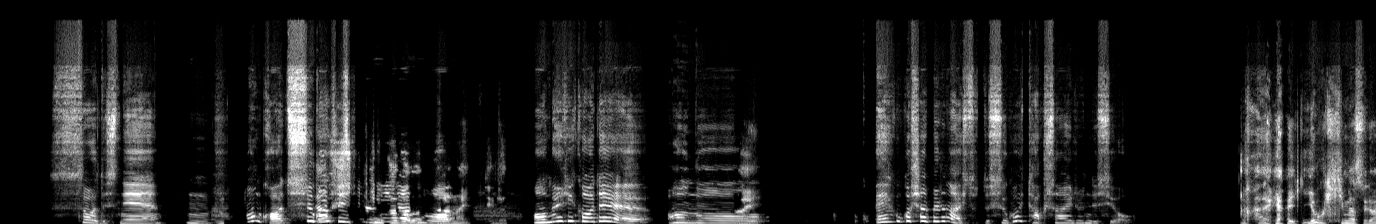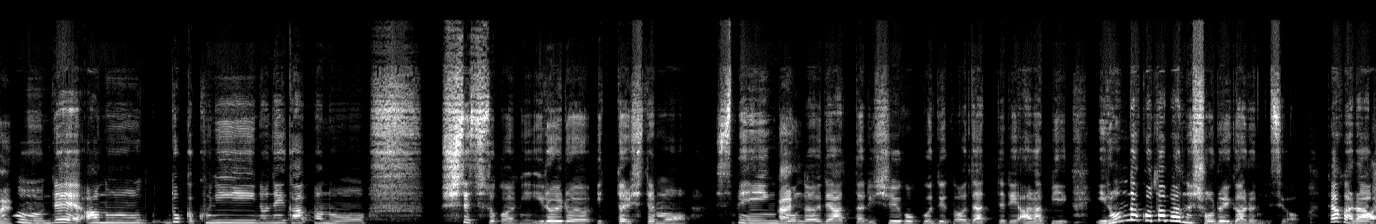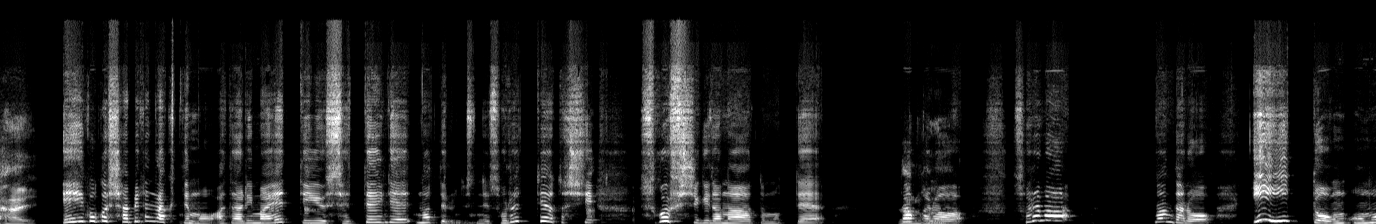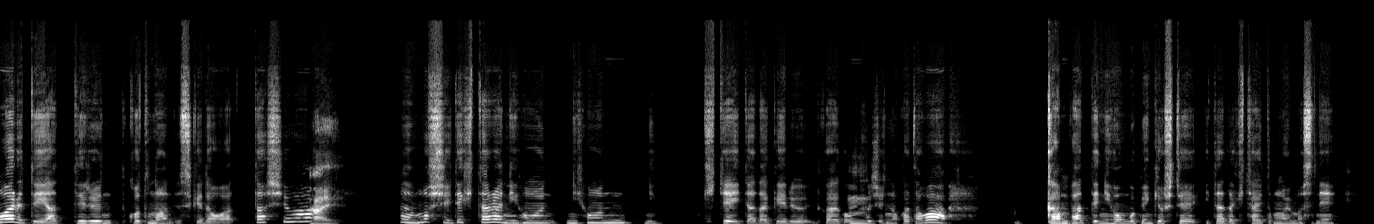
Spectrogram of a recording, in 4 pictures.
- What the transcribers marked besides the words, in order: other background noise; laughing while speaking: "あ、はい はい、よく聞きますどね"; other noise; stressed: "いい"
- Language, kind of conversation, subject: Japanese, podcast, 多様な人が一緒に暮らすには何が大切ですか？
